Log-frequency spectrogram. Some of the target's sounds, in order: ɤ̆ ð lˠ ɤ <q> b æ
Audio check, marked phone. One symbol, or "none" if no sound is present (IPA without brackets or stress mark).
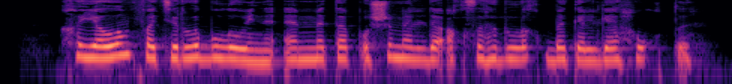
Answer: q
